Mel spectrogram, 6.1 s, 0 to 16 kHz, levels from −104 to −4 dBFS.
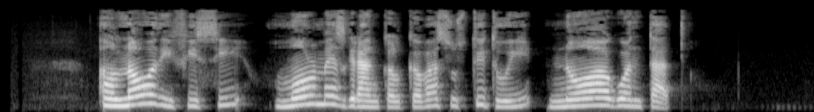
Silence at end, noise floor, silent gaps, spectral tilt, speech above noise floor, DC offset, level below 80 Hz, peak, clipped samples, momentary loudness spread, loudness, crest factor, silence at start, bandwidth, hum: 1.1 s; -79 dBFS; none; -4.5 dB/octave; 60 dB; under 0.1%; -74 dBFS; -2 dBFS; under 0.1%; 13 LU; -20 LUFS; 20 dB; 0.75 s; 11.5 kHz; none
